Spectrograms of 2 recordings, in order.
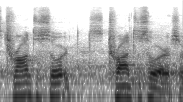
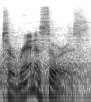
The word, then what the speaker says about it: Tyrannosaurus: Got a Now that's Toronto Tontosaurus, right? No. Tyrannosaurus. Tyrannosaurus. Tyrannyosaurus Rex. What is there a difference? Did I pronounce it wrong?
